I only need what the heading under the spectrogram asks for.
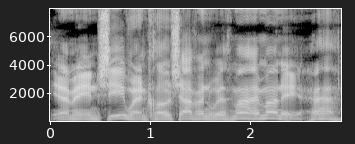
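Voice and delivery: put-on high old man puppet voice. Doing a Jeff Dunham puppet bit: Jeff Dunham grandpa puppet voice. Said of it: "It's a Jeff Dunham".

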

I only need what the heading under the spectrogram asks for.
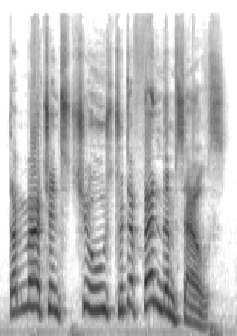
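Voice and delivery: very high-pitched shouted voice. Narrating a story, voicing Helgi Njalsson as he shouts out: Helgi Njalsson shouting. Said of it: "Helgi Njalsson shouts out".

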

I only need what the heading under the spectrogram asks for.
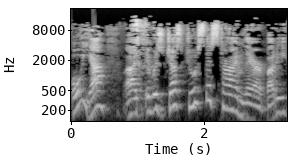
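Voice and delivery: put-on Midwestern American accent. Game master lets the elf Jenny hand over the juice: Jenny's Midwestern accent. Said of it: "that's the Midwestern accent".

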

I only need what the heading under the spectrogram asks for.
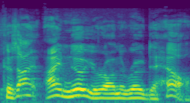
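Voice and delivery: ordinary talk

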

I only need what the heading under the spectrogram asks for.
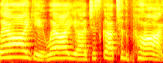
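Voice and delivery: put-on New York accent. Retelling a phone call from a guy: imitating a New York accent. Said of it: "he had a New York accent too".

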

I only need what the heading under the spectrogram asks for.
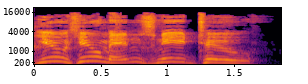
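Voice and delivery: high-pitched alien entity voice coming through a human. Describing a man who channels an alien entity, mimicking how he talks: channeled alien entity voice. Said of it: "he talks like".

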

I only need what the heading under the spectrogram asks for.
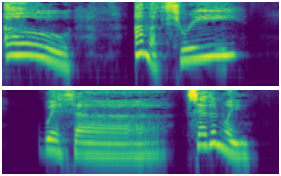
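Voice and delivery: mock excited, sing-song, very slow and drawn out. Retelling what a woman on a flight said: imitating excited speech. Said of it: "then she got all excited".

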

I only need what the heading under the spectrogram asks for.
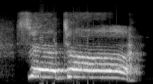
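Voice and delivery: very high, very loud, excited shout. Talking about Santa, then shouting the name in Will Ferrell voice. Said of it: "very Will Ferrell voice".

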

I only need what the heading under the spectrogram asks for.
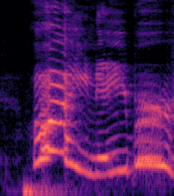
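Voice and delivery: very high-pitched cartoonish voice. Talking about doing character voices, showing the higher Goofy voice. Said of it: "You really need Goofy's higher".

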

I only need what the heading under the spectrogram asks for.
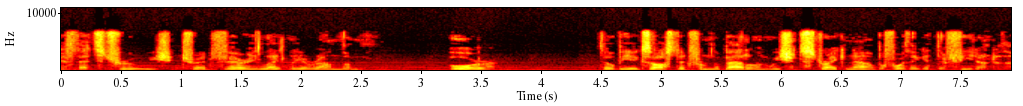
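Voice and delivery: soft, hushed, leaning-in whisper. Voicing a male who leans over to a female: whispering. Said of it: "he kind of whispers to".

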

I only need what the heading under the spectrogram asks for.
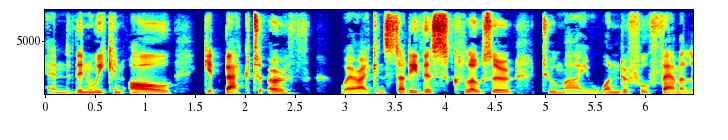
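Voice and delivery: evil-sounding, sinister villain voice. Speaking in character to the group: sounding evil. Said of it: "I'm starting to sound evil".

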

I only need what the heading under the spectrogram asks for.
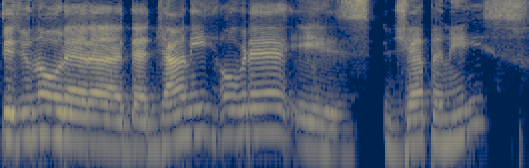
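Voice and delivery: slow mock Italian mobster drawl. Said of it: "attempted an Italian accent".

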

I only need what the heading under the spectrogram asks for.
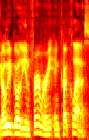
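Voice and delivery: ordinary delivery

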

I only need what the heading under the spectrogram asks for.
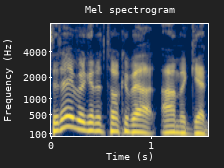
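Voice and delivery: bright, upbeat, cheerful swooping sing-song. Introducing today's episode topic to listeners, said cheerfully. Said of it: "i say that very cheerfully".

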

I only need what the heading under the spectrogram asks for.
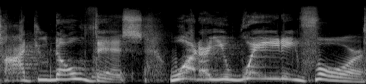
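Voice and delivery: put-on yelling. Imagining listening to this podcast later, retelling a yell at himself. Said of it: "be yelling at myself".

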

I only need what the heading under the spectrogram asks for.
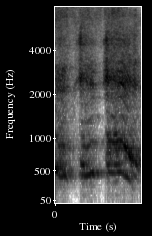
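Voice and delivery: mock very high, fired-up, full-on yell. Speaker recalls how Terry talked about this, imitating Terry yelling. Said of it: "You were like literally yelling in the microphone".

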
